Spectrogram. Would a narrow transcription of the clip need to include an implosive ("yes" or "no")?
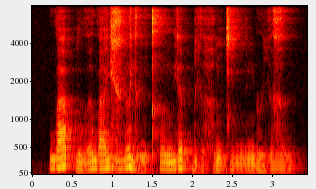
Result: yes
